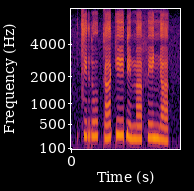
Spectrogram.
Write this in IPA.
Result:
t͡s ɪ˦ r oː˦ k a˨˦ k eː˦ ɗ e˨ m a˨ f e˦ ɲ a˨

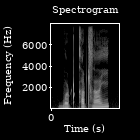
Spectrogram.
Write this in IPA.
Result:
b o ʈ kʰ a ʈ z ɐ̃ j

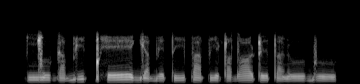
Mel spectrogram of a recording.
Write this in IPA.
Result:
ŋ͡ǀ u ɡ a b i ǃʰ eː ɡʲ a b e t̪ i p a p i ʈ ɨ dˤ uː ʈ ɨ t̪ a ɳ uː ɡ u

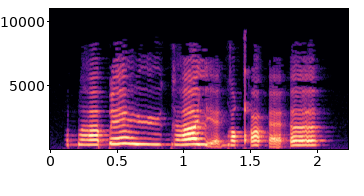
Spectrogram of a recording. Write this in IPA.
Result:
bʱ a ɓ ɛ ɦ yː ɡʱ a lʲ æ̰ ɡ u qʼ y ʔ æ̰ ʔ ɜ

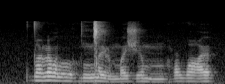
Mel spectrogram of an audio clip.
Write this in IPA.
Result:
dˤ ə˦ ɭ ɔ˦ lː ɔ̤˧ ŋ͡ǀ ə˦˨ ɭ m ɐ˧ ʒ ə˧ mː ɔ̤˨˦ ɭ ðˤ ɜ˦

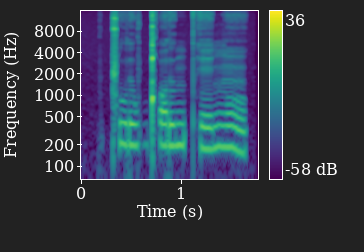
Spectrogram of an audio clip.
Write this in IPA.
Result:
ǁ u ɾ ɯ w ǃʼ ɔ ɾ ɯ ŋ pʰ e ŋ õ

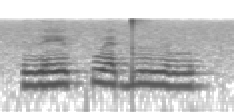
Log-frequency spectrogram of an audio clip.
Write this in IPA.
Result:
ð e kʷ ɛ d̪ ɯ l

